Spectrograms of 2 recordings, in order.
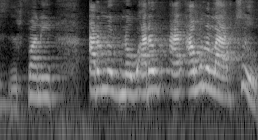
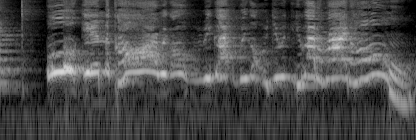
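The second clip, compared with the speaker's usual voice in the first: high excited yelling, voice near cracking; excited shout; 12 semitones higher than usual. Retold or imitated. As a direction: call out over-eager from the car window. Aunt and sister calling from car.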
